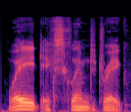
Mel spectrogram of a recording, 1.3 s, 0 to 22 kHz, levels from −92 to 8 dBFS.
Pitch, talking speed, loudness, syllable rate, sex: 95 Hz, 135 wpm, -17 LUFS, 5.4 syllables/s, male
